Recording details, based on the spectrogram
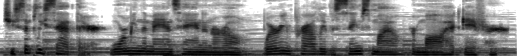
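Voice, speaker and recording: A man reading scripted literary fiction as a podcast narrator, with a measured storytelling delivery. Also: mid-range voice, steady tone. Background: music, guitar.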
